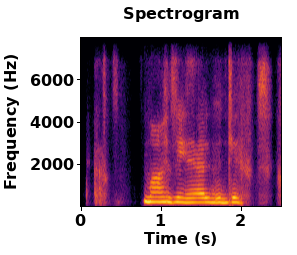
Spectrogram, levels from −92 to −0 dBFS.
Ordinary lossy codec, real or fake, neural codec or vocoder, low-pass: Opus, 16 kbps; fake; codec, 16 kHz, 0.5 kbps, FreqCodec, larger model; 7.2 kHz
